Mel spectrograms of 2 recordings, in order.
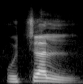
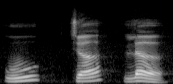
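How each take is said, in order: First: Said in the usual way. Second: उ च ल, each syllable slow and separate. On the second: Shown as a demonstration. Teacher sounding out उ च ल for students, slowly. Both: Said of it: "कैसे होने वाला है प्रोनाउंसिएशन?".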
